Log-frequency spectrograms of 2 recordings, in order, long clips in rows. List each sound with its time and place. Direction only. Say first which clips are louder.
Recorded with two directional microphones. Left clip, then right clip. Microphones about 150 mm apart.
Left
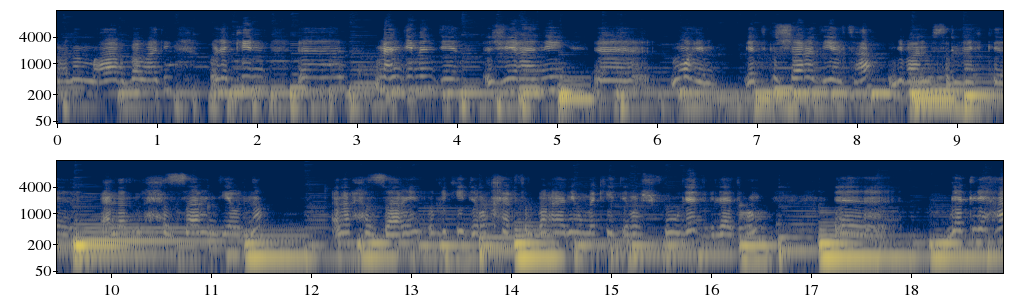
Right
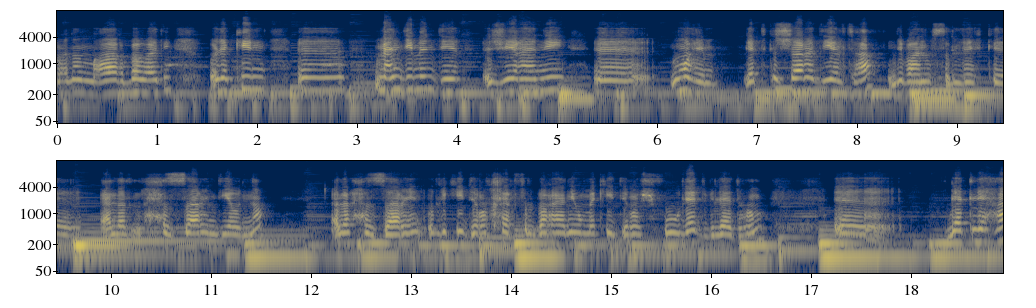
0.0 s speech: right 11 dB; 45° right (ahead or behind)
1.5 s music: right 10 dB; 45° right (ahead or behind)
